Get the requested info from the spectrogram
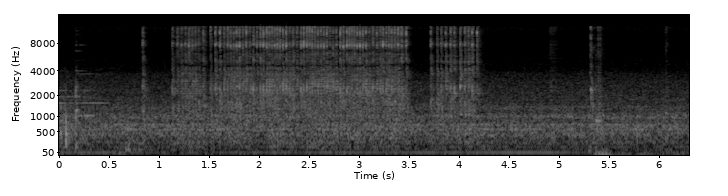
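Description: Metal ratchet mechanism on a portable sawmill's log bed clicking rapidly for about two seconds, then a short ragged rattle and a few single metal clicks.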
